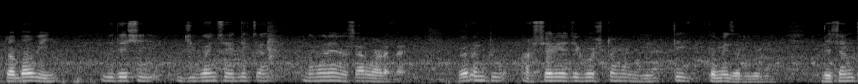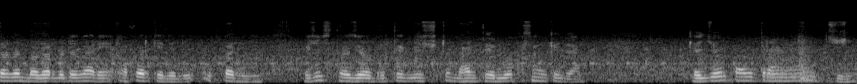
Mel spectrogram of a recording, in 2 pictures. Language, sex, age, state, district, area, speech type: Marathi, male, 18-30, Maharashtra, Sindhudurg, rural, spontaneous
